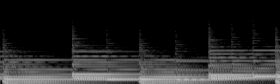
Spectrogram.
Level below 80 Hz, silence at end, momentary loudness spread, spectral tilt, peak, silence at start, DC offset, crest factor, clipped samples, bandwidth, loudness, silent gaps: -38 dBFS; 0 s; 3 LU; -10.5 dB/octave; -10 dBFS; 0 s; under 0.1%; 12 dB; under 0.1%; 5.4 kHz; -24 LUFS; none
